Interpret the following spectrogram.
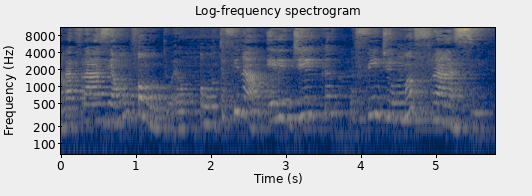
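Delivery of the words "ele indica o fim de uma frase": usual speaking voice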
